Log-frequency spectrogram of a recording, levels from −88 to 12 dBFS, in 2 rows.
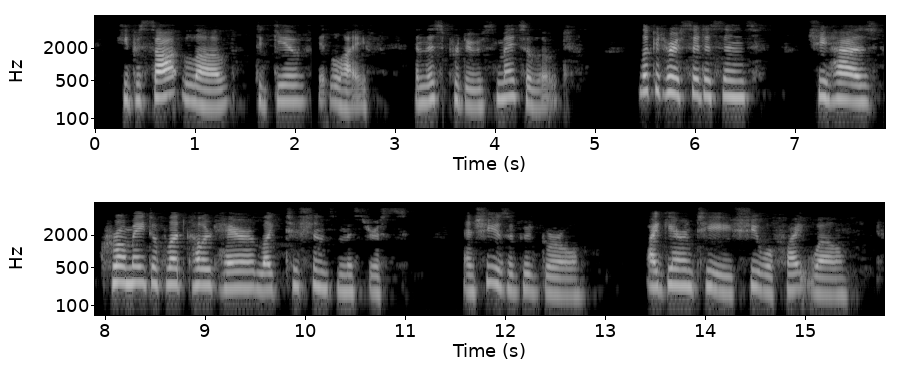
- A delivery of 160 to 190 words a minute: No, average, 145 wpm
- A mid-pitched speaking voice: No, high, 210 Hz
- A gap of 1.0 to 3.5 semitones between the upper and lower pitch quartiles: No, average, 4.7 semitones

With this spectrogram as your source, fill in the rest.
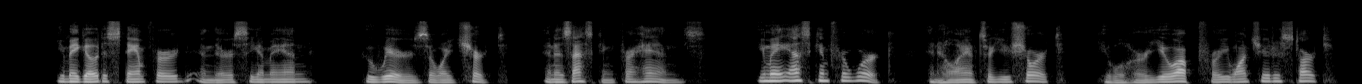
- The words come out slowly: No, average, 185 wpm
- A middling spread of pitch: Yes, average, 4.4 semitones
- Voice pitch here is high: No, low, 120 Hz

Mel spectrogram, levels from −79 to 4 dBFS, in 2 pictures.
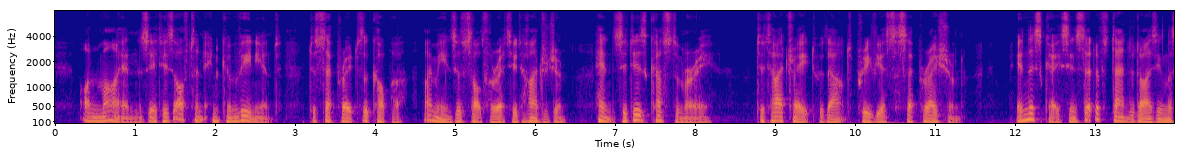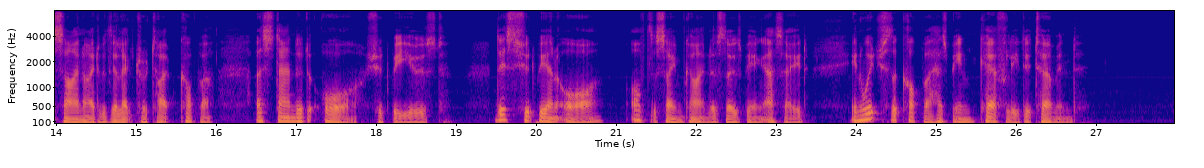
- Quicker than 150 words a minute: No, slow, 135 wpm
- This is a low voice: Yes, very low, 85 Hz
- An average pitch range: No, wide, 6.4 semitones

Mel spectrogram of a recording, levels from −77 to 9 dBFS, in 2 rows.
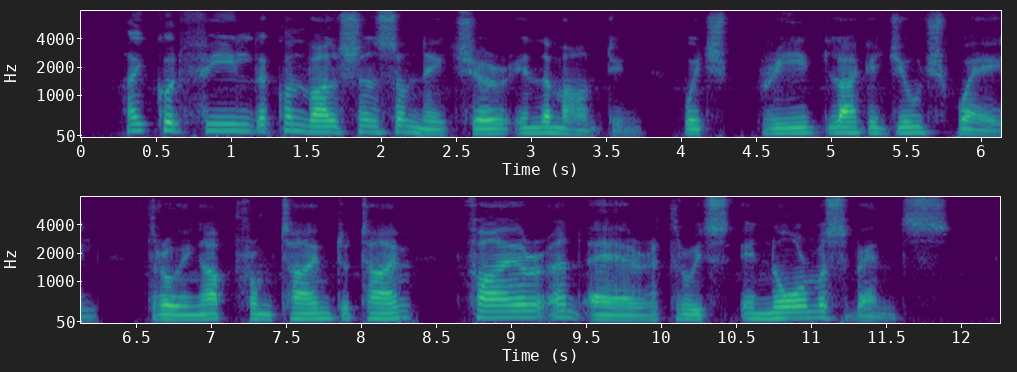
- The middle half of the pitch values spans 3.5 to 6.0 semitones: Yes, average, 4.8 semitones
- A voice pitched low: Yes, low, 120 Hz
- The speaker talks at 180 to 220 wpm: No, average, 140 wpm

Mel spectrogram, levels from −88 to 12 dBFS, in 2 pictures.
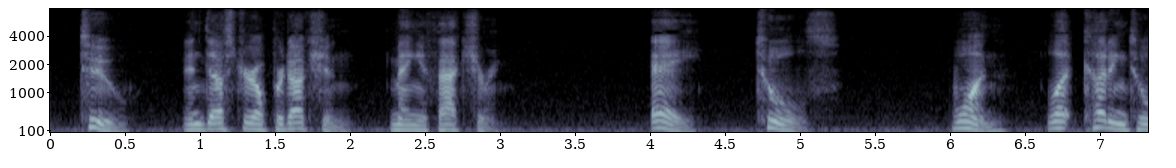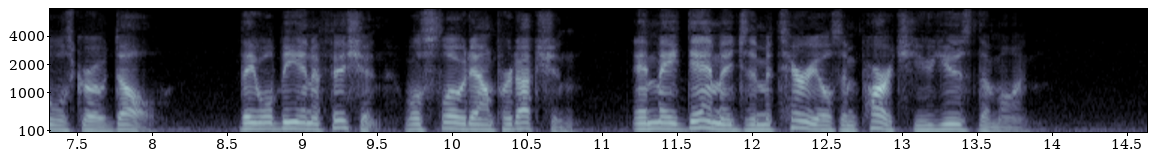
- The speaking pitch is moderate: No, low, 125 Hz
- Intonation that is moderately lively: Yes, average, 4.6 semitones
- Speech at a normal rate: No, slow, 125 wpm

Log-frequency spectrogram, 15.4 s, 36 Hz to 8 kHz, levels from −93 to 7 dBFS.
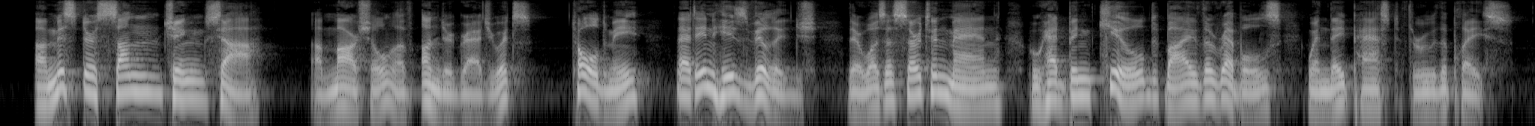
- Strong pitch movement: Yes, wide, 7.9 semitones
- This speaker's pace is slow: Yes, slow, 130 wpm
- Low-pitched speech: Yes, low, 105 Hz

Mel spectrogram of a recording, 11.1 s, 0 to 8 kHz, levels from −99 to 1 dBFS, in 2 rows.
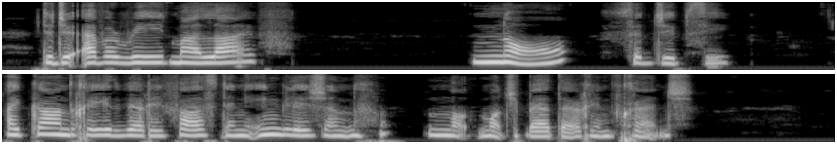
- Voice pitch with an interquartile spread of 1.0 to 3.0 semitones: Yes, narrow, 2.6 semitones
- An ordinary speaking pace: No, slow, 125 wpm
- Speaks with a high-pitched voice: Yes, high, 215 Hz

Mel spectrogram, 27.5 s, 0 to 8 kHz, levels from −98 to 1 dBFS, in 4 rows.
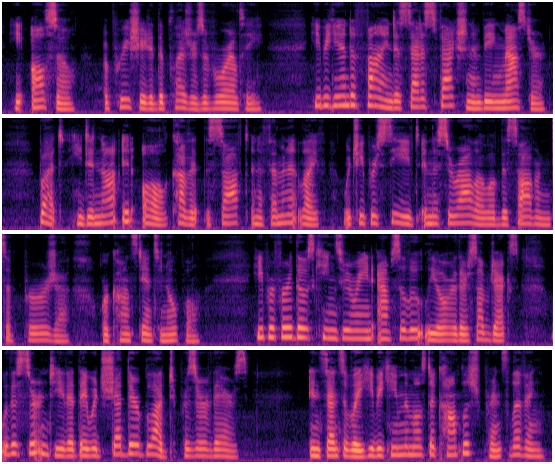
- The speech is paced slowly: No, average, 155 wpm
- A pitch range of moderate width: Yes, average, 4.2 semitones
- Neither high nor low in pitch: Yes, medium, 180 Hz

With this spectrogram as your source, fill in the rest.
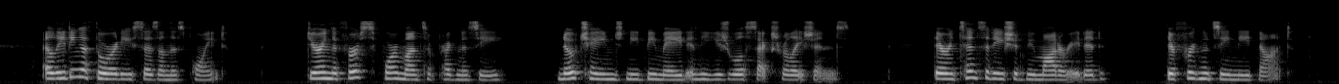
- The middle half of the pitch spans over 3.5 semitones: No, average, 3.2 semitones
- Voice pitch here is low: No, high, 240 Hz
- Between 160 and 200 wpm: No, average, 150 wpm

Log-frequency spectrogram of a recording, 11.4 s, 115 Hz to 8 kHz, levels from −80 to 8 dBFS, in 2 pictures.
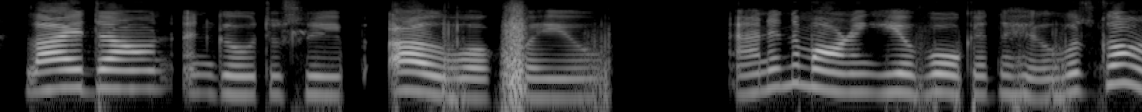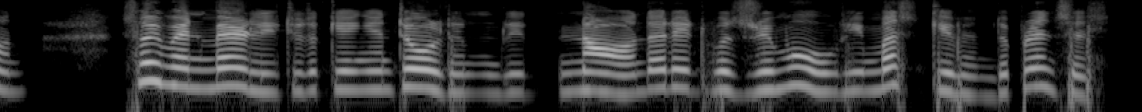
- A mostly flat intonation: No, average, 3.3 semitones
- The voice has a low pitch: No, very high, 255 Hz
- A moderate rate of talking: No, fast, 230 wpm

